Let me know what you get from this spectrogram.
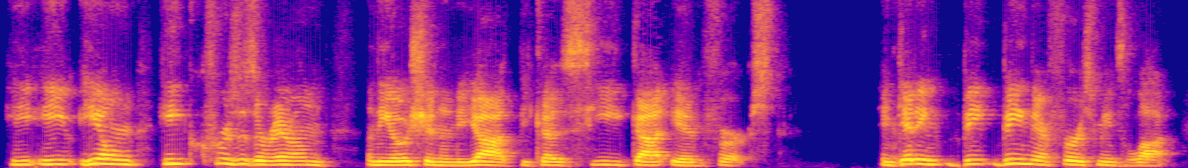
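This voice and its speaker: A man with a noticeably high voice for a male speaker chats casually as a podcast host. He tells his stories reflectively, in a halting way, feeling his way through each thought. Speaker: podcast host and self-published author. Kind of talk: casual podcast conversation about a writing career.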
